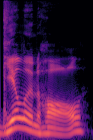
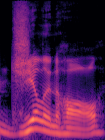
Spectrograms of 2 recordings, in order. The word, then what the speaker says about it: Gyllenhaal: the way you know what's funny what jake gyllenhaal or gyllenhaal depending on how you want to pronounce it uh you know what he plays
